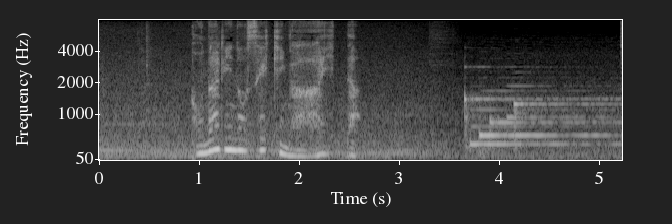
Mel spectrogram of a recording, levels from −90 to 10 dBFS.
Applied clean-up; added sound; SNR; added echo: none; none; none; none.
